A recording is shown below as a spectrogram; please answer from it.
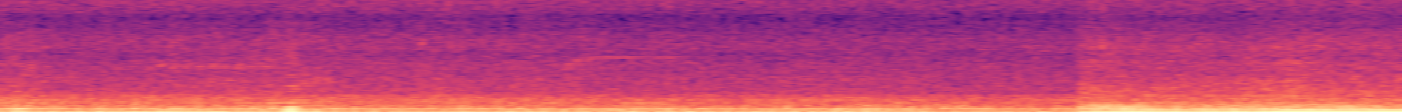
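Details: Honey bees swarming during removal of a long-established hive from a house wall, a thick low buzz for about five seconds before background music comes in over the hum.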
